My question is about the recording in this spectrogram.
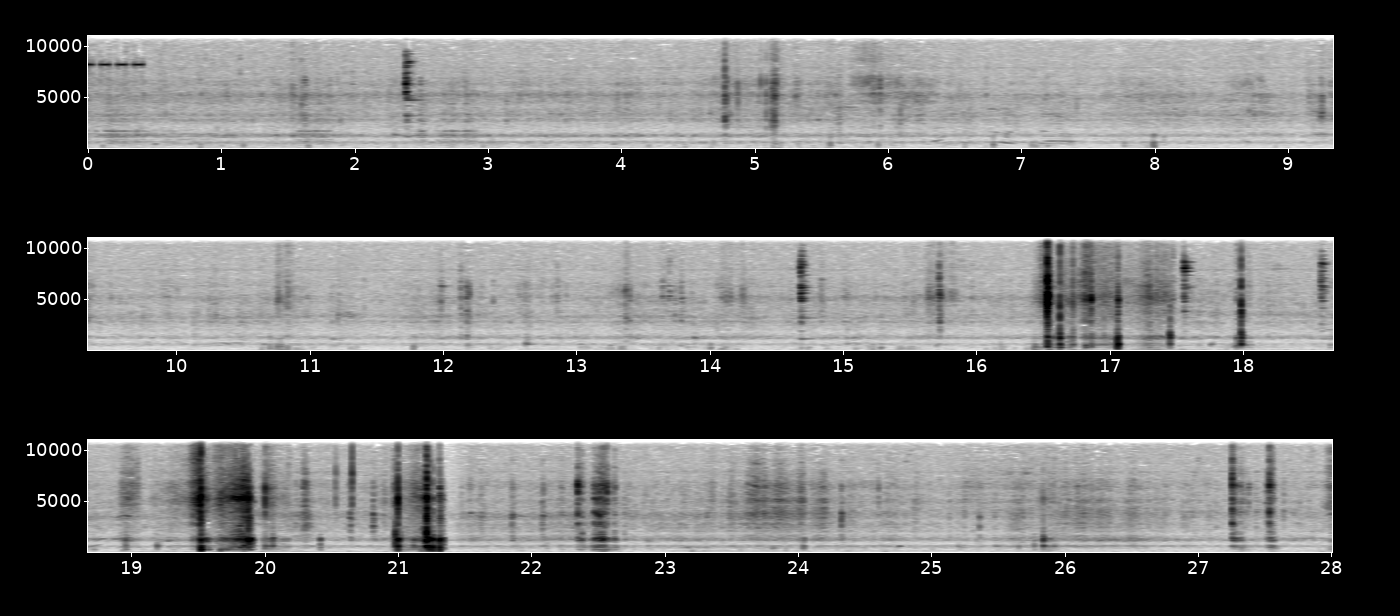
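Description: Steady wind and water noise on a small handheld camcorder's microphone aboard a boat, with a cluster of loud knocks about two thirds of the way through.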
